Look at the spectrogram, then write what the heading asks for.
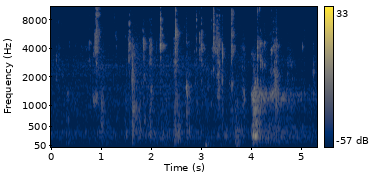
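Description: Chewing and small mouth noises of people eating, with scattered short clicks and taps of forks on plastic plates.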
